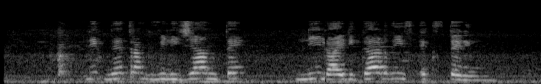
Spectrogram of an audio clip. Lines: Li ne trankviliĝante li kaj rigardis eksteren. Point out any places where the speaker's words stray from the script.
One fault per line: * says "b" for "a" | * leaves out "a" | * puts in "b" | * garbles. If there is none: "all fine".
all fine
